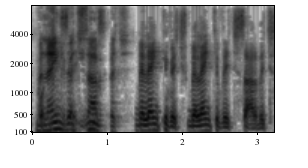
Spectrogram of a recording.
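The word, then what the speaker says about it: Milinković-Savić: Even if you look at the quality of players on the bench, the likes of Filip Kostic and Milinkovic-Savic, whatever way you pronounce that Lazio player. Sorry, I'm murdering it. – Milinkovic-Savic. – Thanks.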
